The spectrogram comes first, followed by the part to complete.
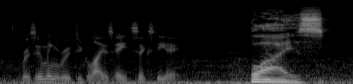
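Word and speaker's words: Gliese: Glies. That's how you say it. At least that's how the computer says it.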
